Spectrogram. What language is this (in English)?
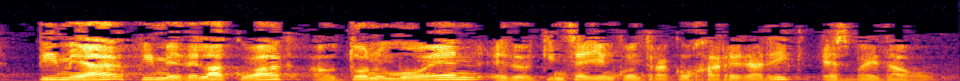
Basque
